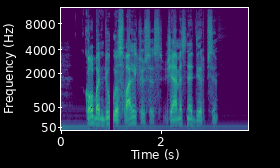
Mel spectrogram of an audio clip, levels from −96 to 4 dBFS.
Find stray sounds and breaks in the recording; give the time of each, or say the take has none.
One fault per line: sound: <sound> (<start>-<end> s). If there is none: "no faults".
sound: dropout (1.0-1.0 s)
